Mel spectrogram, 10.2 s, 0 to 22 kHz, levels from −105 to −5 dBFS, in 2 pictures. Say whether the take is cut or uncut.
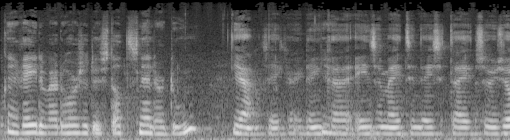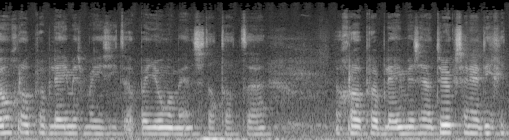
cut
